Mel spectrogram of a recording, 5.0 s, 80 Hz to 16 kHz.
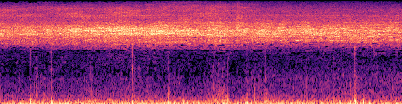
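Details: Cicada chorus in Seoul Innovation Park, July 11, near 11 in the morning, recorded while walking. An unbroken high buzzing hiss holds throughout, over soft low background rumble and a few faint taps.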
